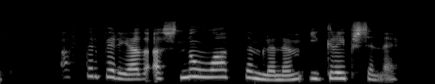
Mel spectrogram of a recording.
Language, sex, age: Icelandic, female, 13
